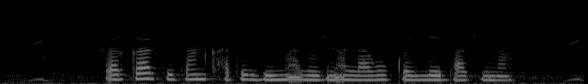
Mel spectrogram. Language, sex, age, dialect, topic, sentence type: Bhojpuri, female, 25-30, Western, agriculture, question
